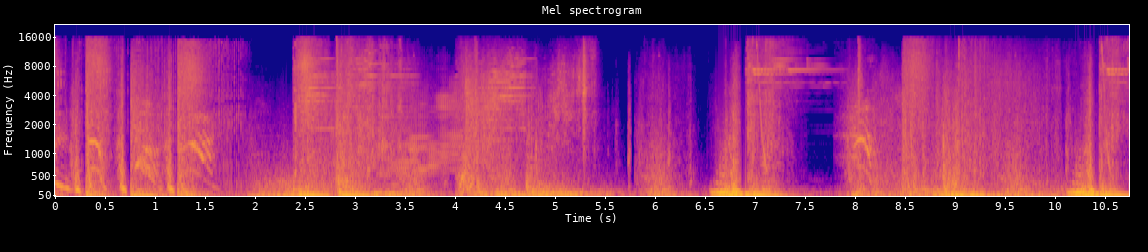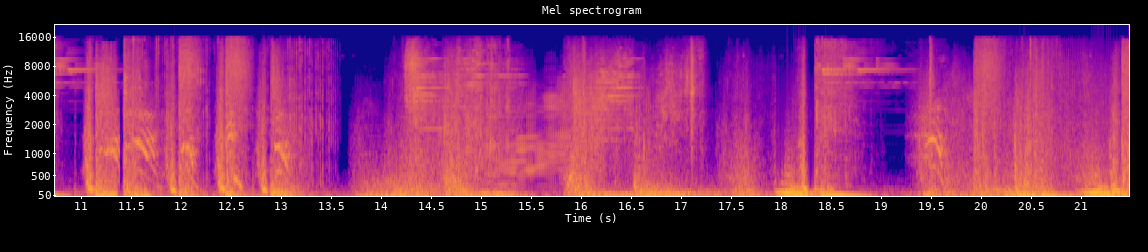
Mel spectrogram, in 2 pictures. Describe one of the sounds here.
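Sword blows clash and strike with heavy thuds.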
